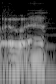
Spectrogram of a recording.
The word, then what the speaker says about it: OF: I have an uncle, we call Uncle OF, pronounced Uncle of, and we all know the OF is short for old fart.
